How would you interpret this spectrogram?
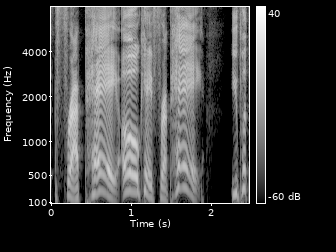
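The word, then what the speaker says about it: frappé: I mean it's that's my mom yeah it's pronounced frappe oh okay frappe you put the instant coffee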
